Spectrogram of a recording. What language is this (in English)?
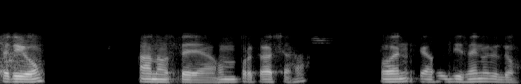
Sanskrit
